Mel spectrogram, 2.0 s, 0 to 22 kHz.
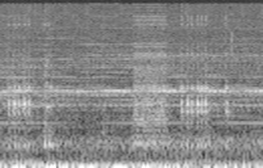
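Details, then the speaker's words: Compaq Presario 4240ES desktop restarting after clean-up, with the power supply tested fine: irregular croaking chirps in short bursts over a low hum from the hard drive; drive likely failing. "Oh, right at the end there. I hear the head scratching against the disc. Yeah, this one may not have any hope."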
